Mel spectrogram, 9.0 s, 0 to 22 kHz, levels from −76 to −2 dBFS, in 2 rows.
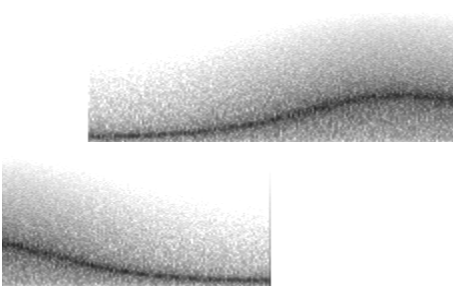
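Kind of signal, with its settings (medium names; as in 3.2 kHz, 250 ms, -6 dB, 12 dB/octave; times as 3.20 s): wind-like swept noise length 6.32 s, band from 170 Hz, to 1.4 kHz, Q 9.8, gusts 1, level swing 9 dB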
